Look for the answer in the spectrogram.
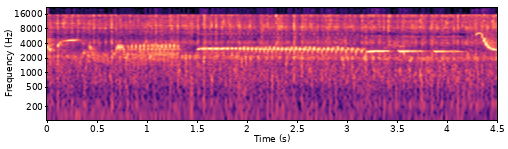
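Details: Canary singing to coax a silent canary: a few upslurred notes, then a long steady rolling trill that drops slightly in pitch, ending with a short flat trill and a rising note.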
